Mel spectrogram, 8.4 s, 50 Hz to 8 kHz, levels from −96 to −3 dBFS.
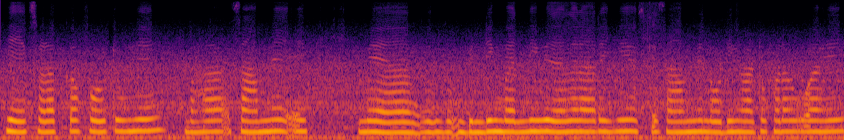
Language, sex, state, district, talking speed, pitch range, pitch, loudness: Hindi, female, Chhattisgarh, Balrampur, 170 wpm, 215-230 Hz, 225 Hz, -26 LUFS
